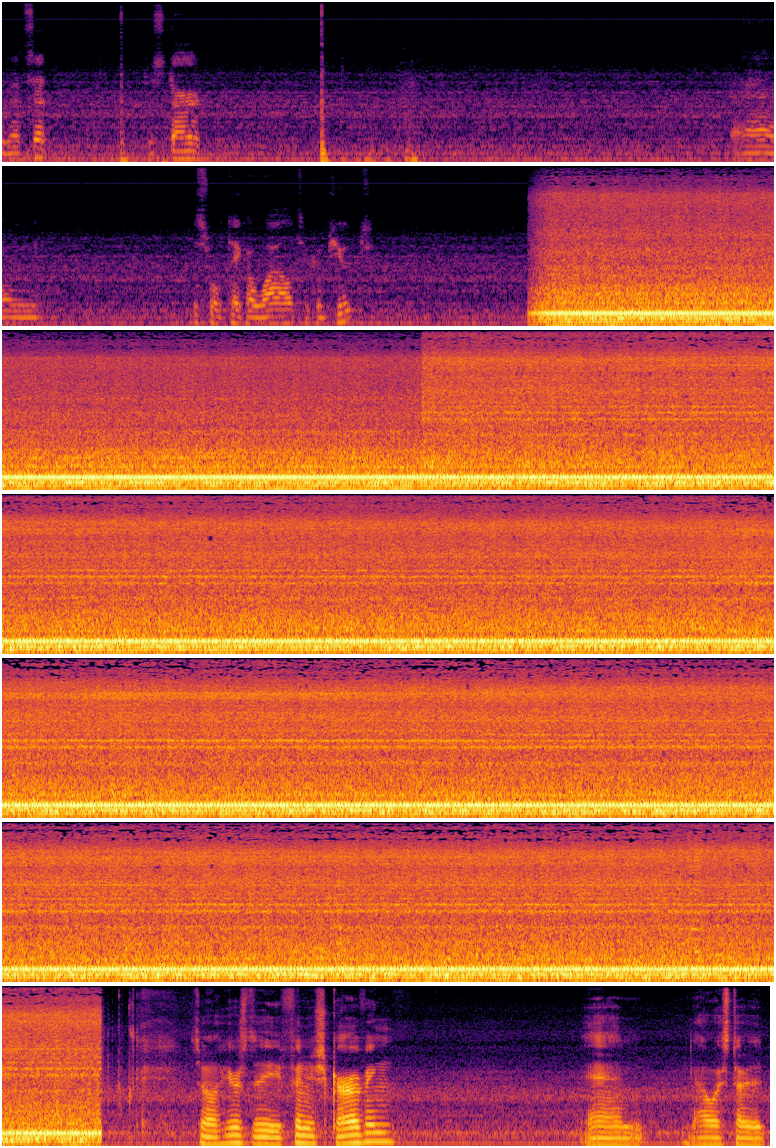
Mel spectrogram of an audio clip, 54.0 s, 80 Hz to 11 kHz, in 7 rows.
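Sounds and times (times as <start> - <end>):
router spindle hum: 13.0 - 47.4.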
